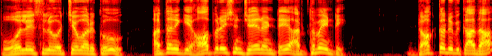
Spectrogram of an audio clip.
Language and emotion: Telugu, angry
